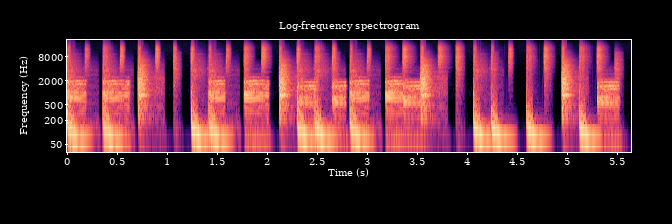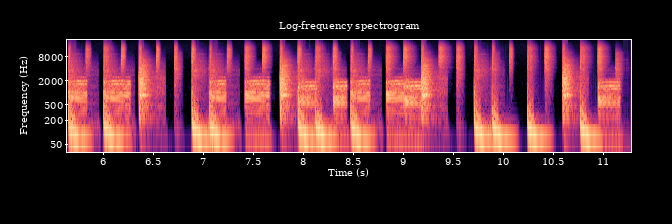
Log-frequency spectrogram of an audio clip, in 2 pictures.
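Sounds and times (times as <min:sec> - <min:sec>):
hip hop drums: 0:00.0 - 0:11.2.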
